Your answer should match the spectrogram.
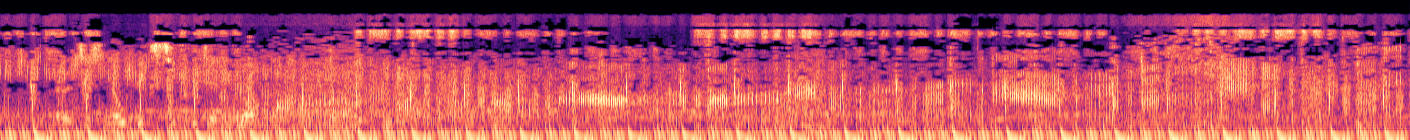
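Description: Forest psytrance music: a fast, steady kick drum beat, about two and a half beats a second, with a throbbing bassline filling the gaps between beats. From about four seconds in, swirling synth swells rise and fade above it.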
